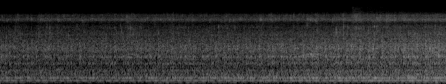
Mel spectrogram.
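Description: A paste of ginger, green chili and garlic frying in hot oil beside cooked tomatoes in a home kitchen. A steady, close sizzle hisses without pause and grows slightly louder toward the end, with no talking.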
